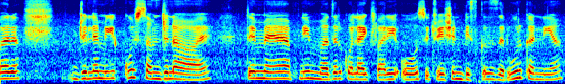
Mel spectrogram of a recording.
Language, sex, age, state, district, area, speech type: Dogri, female, 30-45, Jammu and Kashmir, Jammu, urban, spontaneous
